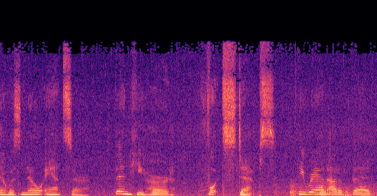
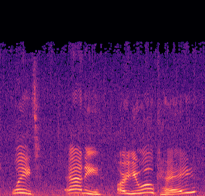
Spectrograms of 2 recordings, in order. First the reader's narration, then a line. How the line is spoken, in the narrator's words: yelled again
